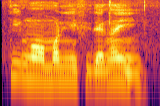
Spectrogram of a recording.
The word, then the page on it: ngomonyifide: ngo.mo.nyi.fi.de; Koro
